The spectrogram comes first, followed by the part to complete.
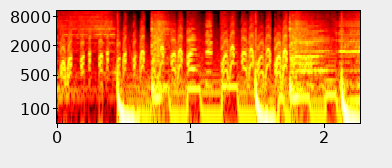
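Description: Hip hop track with a kick drum and a stepping bass line, and a break of quick turntable scratches between the rapped lines.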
